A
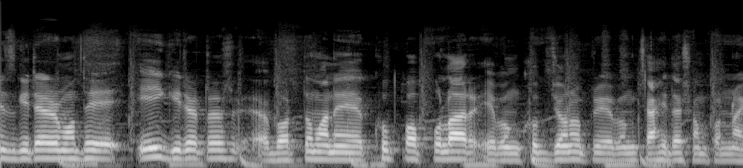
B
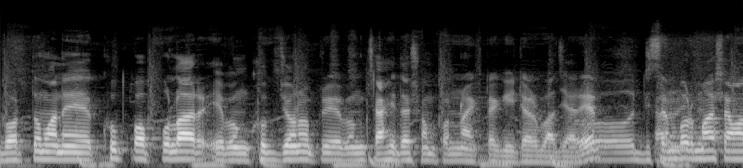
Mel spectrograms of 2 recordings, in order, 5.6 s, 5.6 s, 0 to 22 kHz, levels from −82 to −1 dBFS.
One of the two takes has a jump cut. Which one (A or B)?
B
